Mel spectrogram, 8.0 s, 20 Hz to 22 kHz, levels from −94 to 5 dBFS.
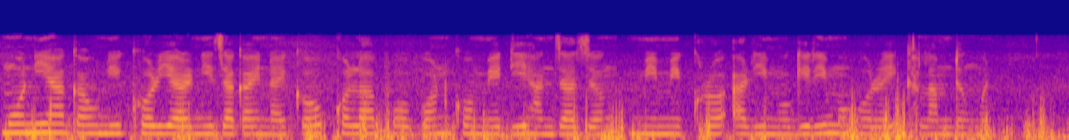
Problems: constant background noise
